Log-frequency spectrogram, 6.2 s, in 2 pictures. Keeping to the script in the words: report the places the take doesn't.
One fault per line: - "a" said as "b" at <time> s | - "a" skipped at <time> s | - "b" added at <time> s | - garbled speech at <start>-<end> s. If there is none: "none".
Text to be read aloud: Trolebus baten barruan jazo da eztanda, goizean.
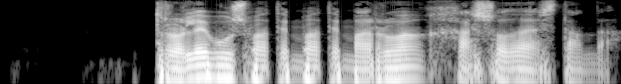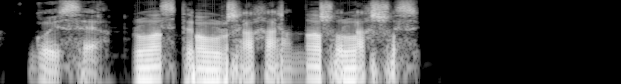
- "baten" added at 1.5 s
- garbled speech at 3.8-5.2 s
